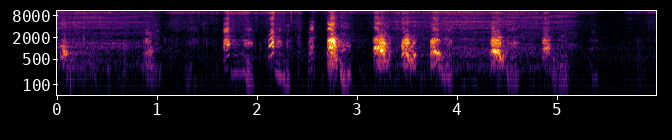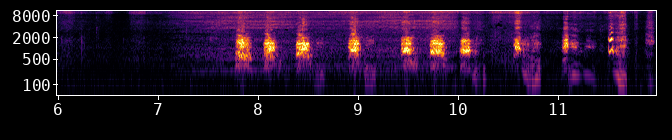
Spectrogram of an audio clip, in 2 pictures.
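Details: Staffordshire Bull Terrier during a fight, giving short harsh barks in rapid irregular bursts, a loud run for about five seconds, a pause, then another dense volley of repeated barks.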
